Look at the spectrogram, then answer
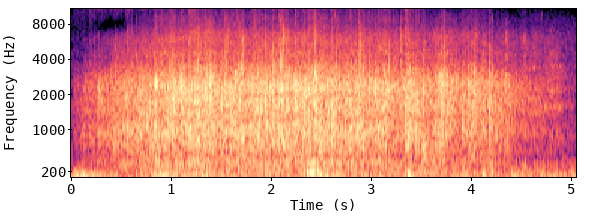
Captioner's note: audience applauding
